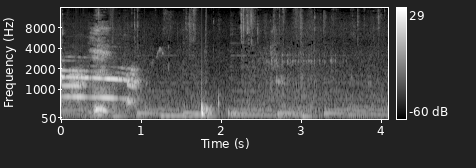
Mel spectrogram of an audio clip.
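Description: A long, drawn-out animal call with a steady, slightly falling pitch that ends about a second in, followed by soft background music with low held notes and a single sharp click near the middle.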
